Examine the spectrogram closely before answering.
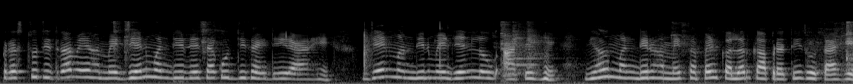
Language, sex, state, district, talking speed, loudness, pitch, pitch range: Hindi, female, Uttar Pradesh, Budaun, 205 wpm, -25 LUFS, 290 Hz, 270-305 Hz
